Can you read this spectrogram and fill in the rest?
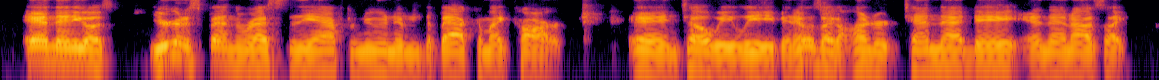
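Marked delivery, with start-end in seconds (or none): none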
